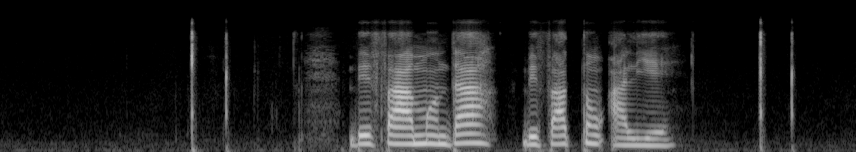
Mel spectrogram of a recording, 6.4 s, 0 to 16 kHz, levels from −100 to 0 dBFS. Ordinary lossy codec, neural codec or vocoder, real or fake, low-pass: Opus, 24 kbps; none; real; 7.2 kHz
